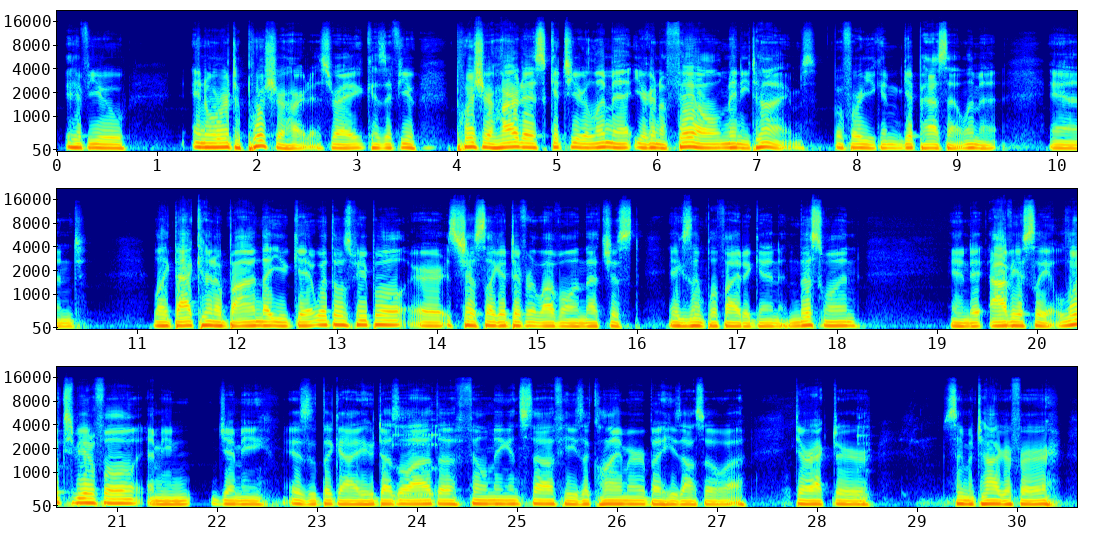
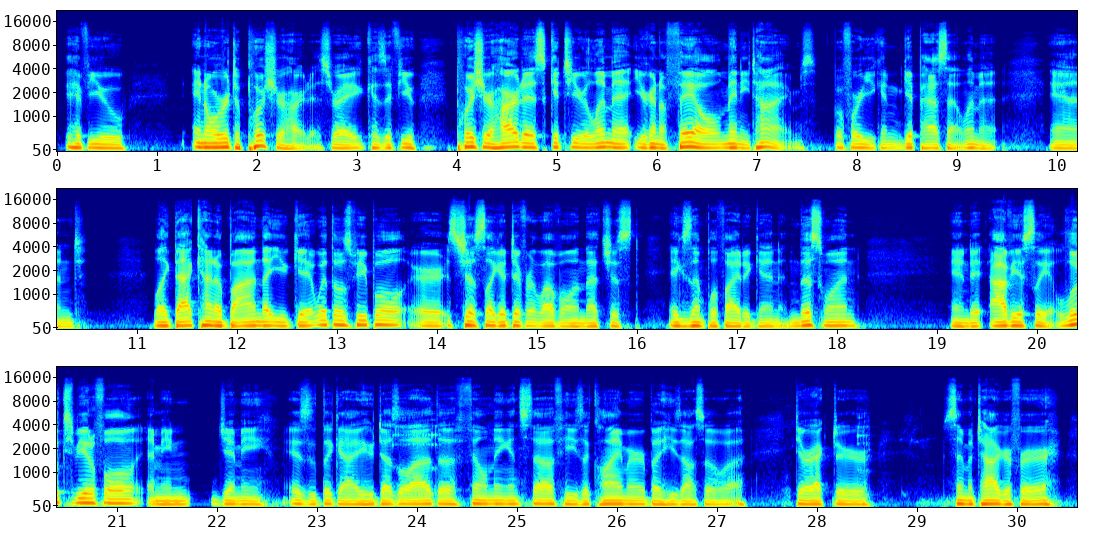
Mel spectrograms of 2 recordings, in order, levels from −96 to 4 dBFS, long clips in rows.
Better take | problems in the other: second | distortion; slight; 10 dB below the speech

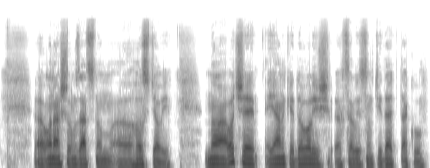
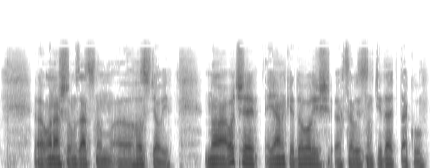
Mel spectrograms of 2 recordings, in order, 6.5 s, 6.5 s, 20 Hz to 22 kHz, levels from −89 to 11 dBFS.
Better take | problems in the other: first | garbled, watery; badly; nothing above 7.5 kHz; slightly in the first

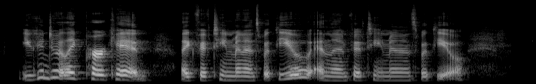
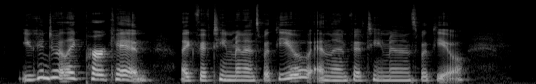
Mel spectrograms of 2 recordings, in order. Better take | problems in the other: second | thin; very; fading below 450 Hz

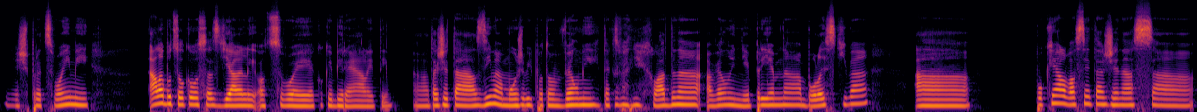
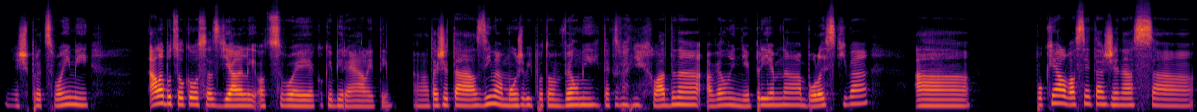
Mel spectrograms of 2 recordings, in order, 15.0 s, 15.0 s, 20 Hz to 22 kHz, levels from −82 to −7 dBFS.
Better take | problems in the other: first | thin; very slightly; fading below 950 Hz

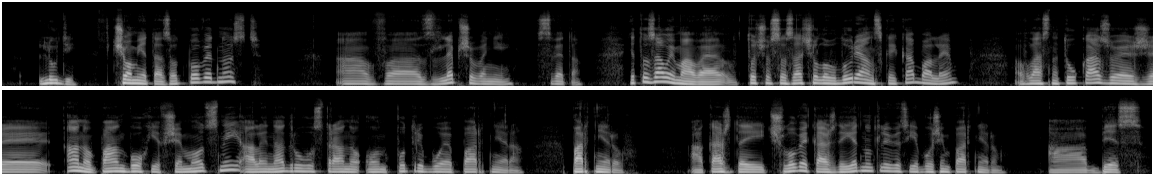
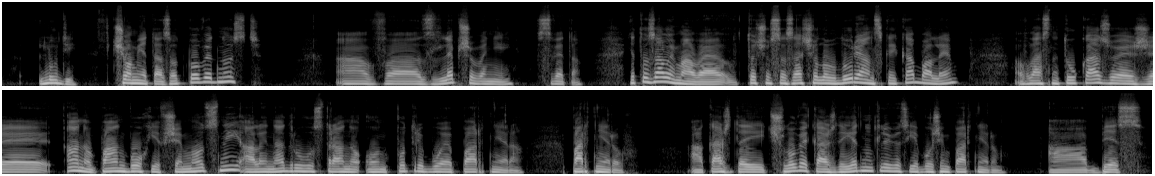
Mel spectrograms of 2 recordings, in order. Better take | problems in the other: first | distortion; slight; 10 dB below the speech

